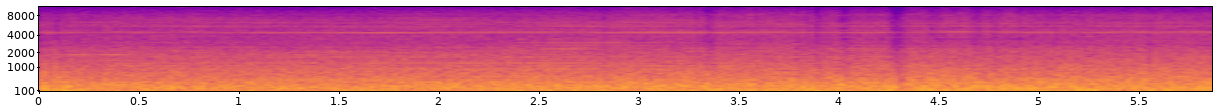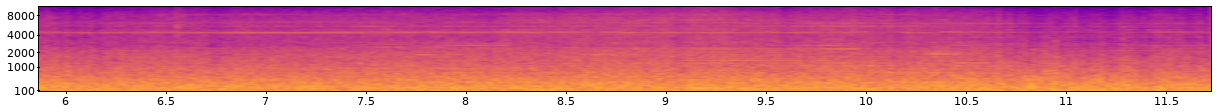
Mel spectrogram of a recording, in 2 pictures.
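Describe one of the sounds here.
Heavy machinery rumbles low and steadily.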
